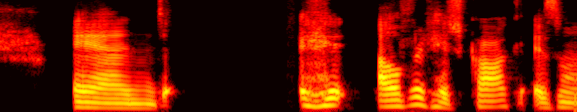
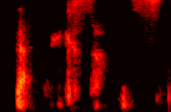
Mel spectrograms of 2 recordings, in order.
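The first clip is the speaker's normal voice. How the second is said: very soft, voiceless aside; mock whisper; 19 dB quieter than usual. People look at her dancing and get it, whispering. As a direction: imitate an onlooker murmuring in realization.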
